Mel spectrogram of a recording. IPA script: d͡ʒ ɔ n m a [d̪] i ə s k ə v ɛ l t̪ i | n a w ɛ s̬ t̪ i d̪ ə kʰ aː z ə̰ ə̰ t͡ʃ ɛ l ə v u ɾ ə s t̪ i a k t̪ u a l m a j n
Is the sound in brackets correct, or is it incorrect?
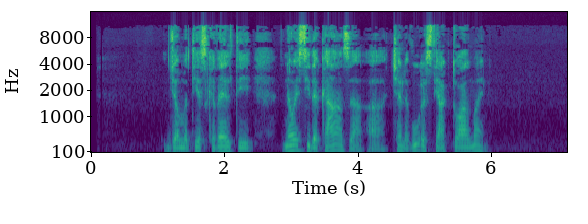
incorrect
